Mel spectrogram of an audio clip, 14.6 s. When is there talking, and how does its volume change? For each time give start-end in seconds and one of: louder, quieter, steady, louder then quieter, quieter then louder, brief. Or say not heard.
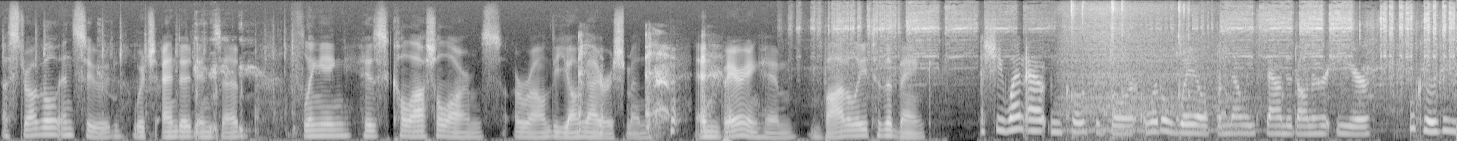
0.0-14.5 steady.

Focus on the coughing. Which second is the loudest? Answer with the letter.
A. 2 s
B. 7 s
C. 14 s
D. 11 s
B.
